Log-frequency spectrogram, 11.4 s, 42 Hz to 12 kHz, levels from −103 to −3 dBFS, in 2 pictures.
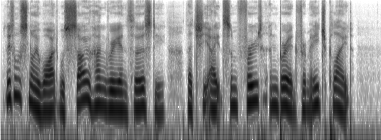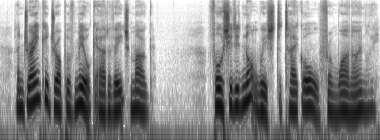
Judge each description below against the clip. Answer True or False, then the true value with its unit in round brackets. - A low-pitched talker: False (160 Hz)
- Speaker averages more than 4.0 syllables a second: True (5.0 syllables/s)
